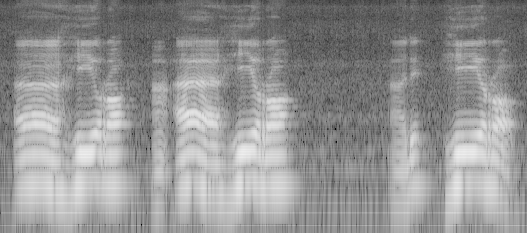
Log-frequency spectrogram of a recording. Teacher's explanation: Tak sampai pada makhraj yang sepatutnya keluar untuk huruf kha.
